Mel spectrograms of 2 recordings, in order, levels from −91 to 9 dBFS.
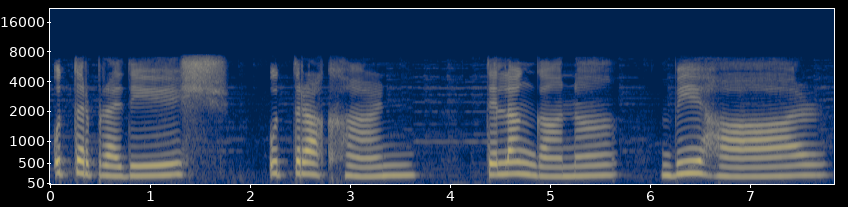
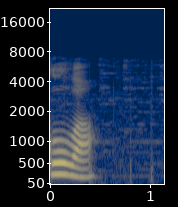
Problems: background sounds at intervals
